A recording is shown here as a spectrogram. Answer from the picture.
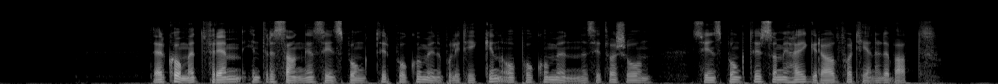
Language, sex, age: Norwegian, male, 53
